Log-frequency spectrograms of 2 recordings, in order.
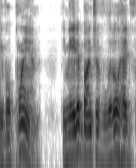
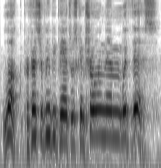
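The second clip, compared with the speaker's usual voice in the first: put-on high kid voice; 10 semitones higher than usual. Kid explains.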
